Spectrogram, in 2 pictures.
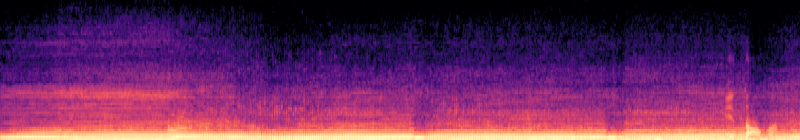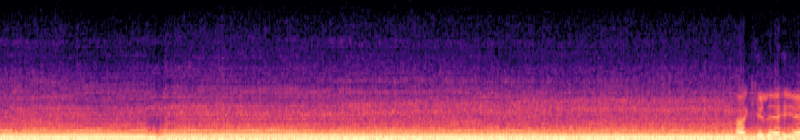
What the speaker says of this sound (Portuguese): Vou fazer uma arrancada rápida de Lander aqui.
